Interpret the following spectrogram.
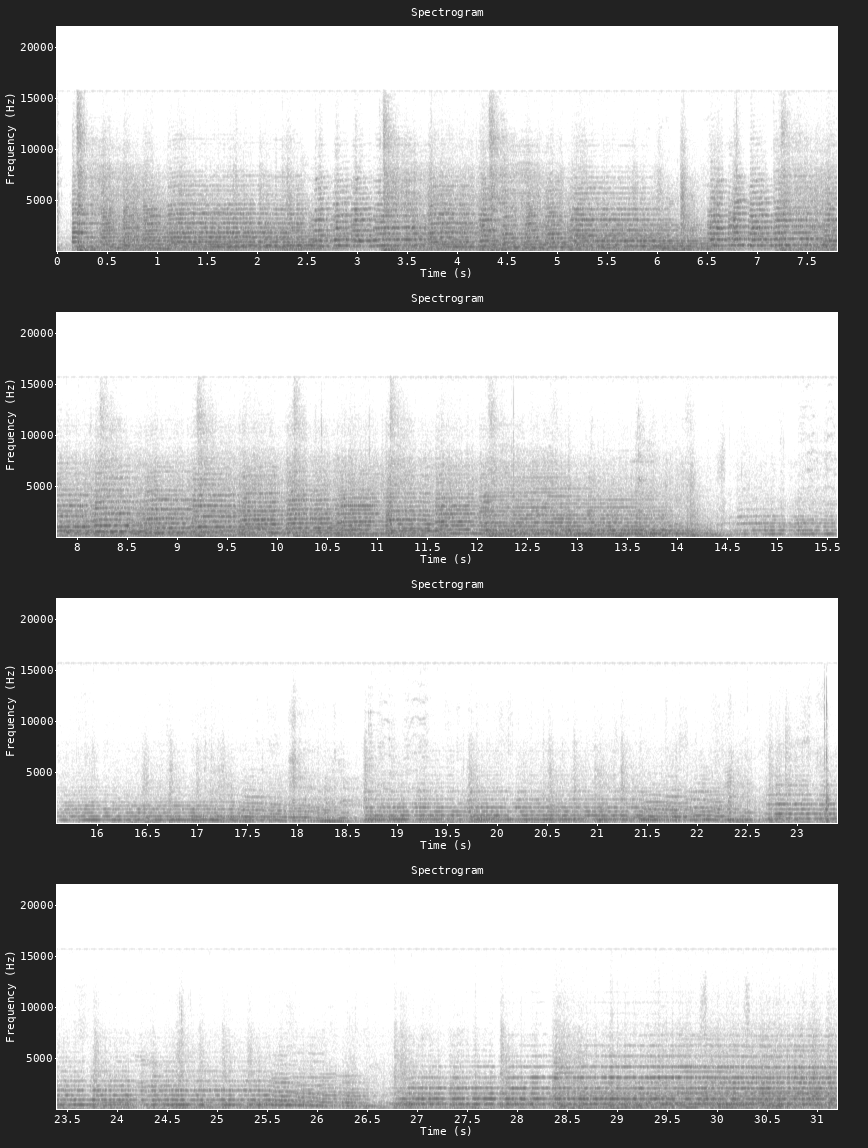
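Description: A wind band of saxophones, clarinets, trombones and tuba playing, entering loudly all at once at the start. The music drops to a softer passage about halfway through and swells loud again near the end.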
